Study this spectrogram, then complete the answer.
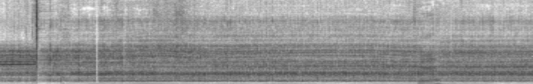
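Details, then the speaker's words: Small portable AM radio picking up household line noise before the main breaker is switched off: steady low buzz with a raspy hiss held constant. "alright you can hear the line noise on this little portable AM radio I'm about to flip the main breaker off here at the house see if it changes"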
